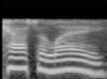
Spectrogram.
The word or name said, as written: cassoulet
